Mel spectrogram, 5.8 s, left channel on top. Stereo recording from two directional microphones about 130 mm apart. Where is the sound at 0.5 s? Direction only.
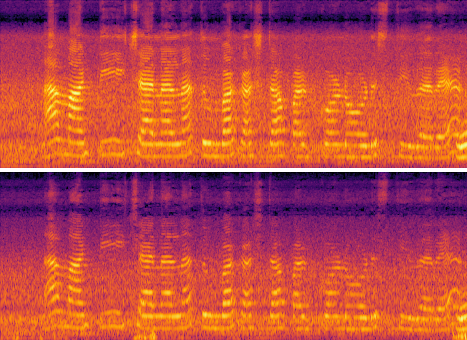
25° right (ahead or behind).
